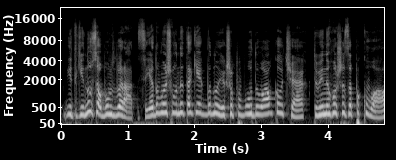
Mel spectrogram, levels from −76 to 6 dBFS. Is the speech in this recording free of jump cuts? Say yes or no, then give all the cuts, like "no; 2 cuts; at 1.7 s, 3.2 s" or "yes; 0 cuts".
no; 1 cut; at 3.7 s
